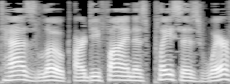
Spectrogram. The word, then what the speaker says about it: HazLoc: electrical engineering, hazardous locations, sometimes abbreviated to HAZLOC, pronounced HAZLOC, are defined as places where fire or explosion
